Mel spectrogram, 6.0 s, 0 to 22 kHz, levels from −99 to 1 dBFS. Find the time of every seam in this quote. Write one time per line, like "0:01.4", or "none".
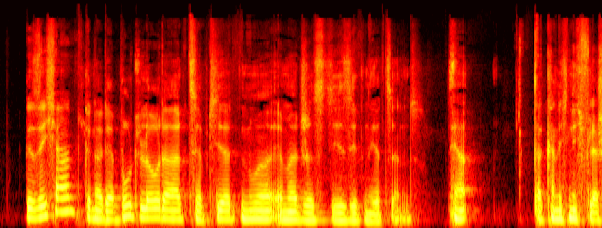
0:04.4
